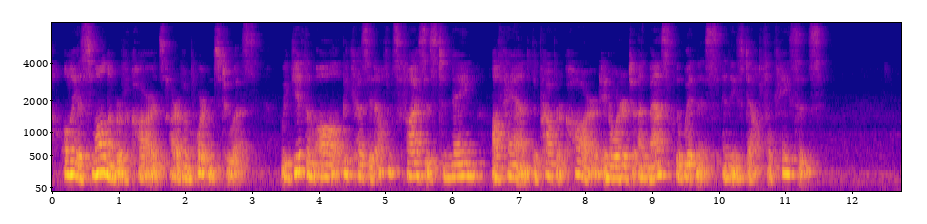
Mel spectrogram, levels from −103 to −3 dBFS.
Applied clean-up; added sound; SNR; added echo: none; none; none; reverberation time 0.6 s.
